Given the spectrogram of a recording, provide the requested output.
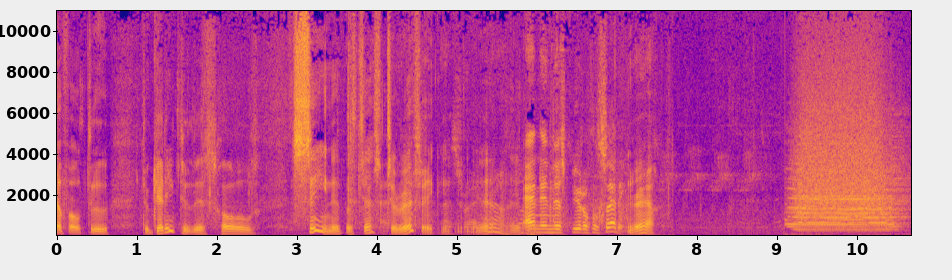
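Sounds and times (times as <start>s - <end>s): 
speech: 0.0s - 7.7s
train horn blast: 9.1s - 10.6s.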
